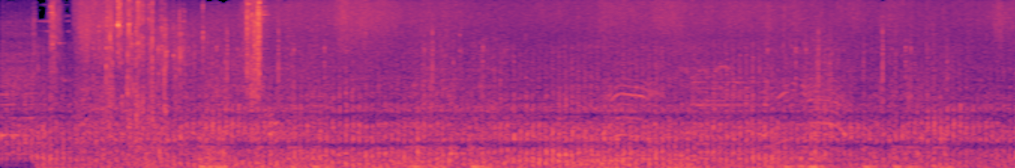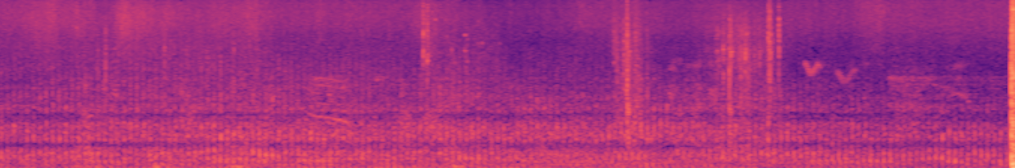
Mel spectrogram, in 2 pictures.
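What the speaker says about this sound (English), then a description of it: "Chopper's approaching." A helicopter approaches in the Ghost Recon Wildlands video game: a steady, dense rotor and engine roar that holds constant throughout, with faint voices and a few brief clicks on top.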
